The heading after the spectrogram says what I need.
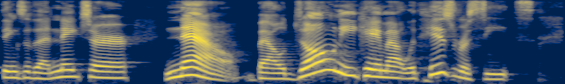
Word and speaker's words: Baldoni: Baldoni. Baldoni. I And believe so so. so Blake Lively is suing Baldoni for like him being inappropriate and things of that nature. Now, Baldoni came out with his receipts, and I believe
